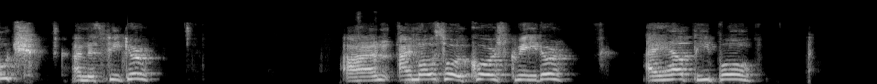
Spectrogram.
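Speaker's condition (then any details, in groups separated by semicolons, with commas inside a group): Cerebral palsy; present from birth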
